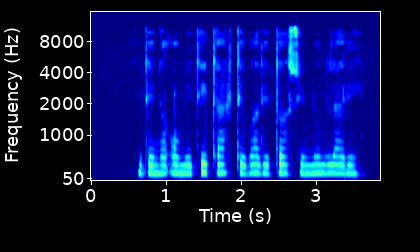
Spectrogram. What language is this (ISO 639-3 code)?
pus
